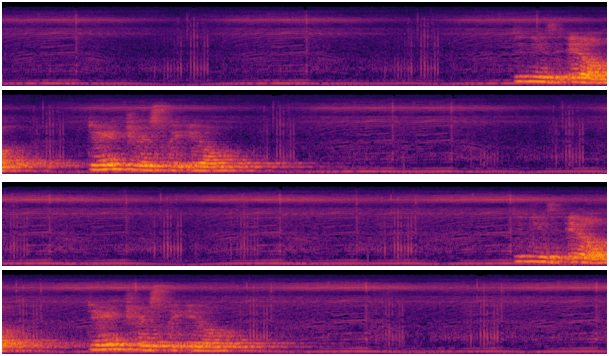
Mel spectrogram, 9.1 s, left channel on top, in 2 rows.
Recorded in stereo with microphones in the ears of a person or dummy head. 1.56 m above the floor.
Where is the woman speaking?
30° right (ahead or behind), 1.6 m.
